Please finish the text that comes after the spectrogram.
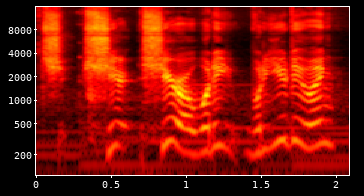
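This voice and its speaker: A man's voice: very high voice, quick pace, sharp tone, soft background music, pitched above the performer's own voice, heavily acted. A man voicing an earnest young female knight in a visual novel, speaking formally and stiffly. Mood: flustered, pleading. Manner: formal, stiff, uncontracted speech.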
